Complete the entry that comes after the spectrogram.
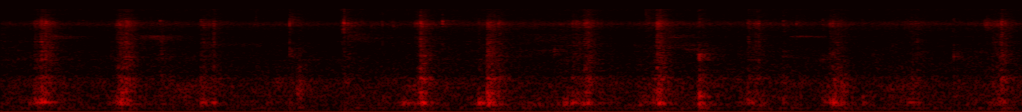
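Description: Faint chewing of juicy pineapple with the mouth closed: small wet clicks and smacks, about two or three a second.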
